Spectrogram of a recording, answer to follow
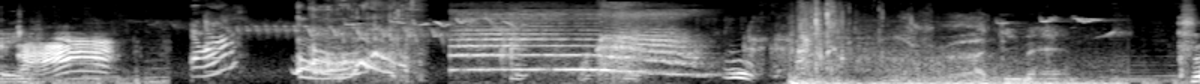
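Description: Laughter, then comic sound effects of a made-up creature: bending squeals, a held honk about three seconds in, falling shrieks, then a low rumble for the last couple of seconds.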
